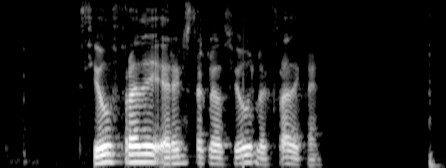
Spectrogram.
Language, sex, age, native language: Icelandic, male, 30-39, Icelandic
